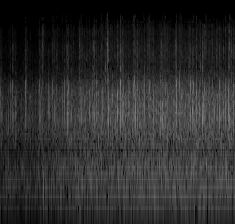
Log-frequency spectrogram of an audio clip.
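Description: crowd, stadium applause

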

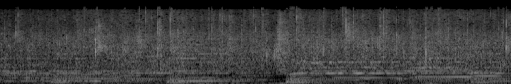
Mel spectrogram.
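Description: nature, steady rain falling

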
